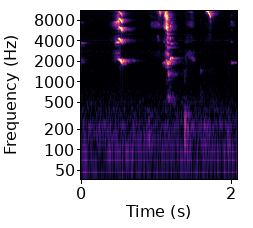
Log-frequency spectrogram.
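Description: A marker squeaking on a glass lightboard while writing: several short, high squeaks, one for each stroke.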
